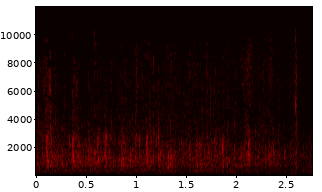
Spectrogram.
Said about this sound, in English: Give one more good clap offering. What'd you do? Come on.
